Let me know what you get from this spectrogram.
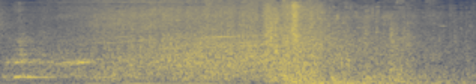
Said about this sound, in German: Wenn ein Autohersteller im Crashtest ein Auto gegen die Wand fährt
